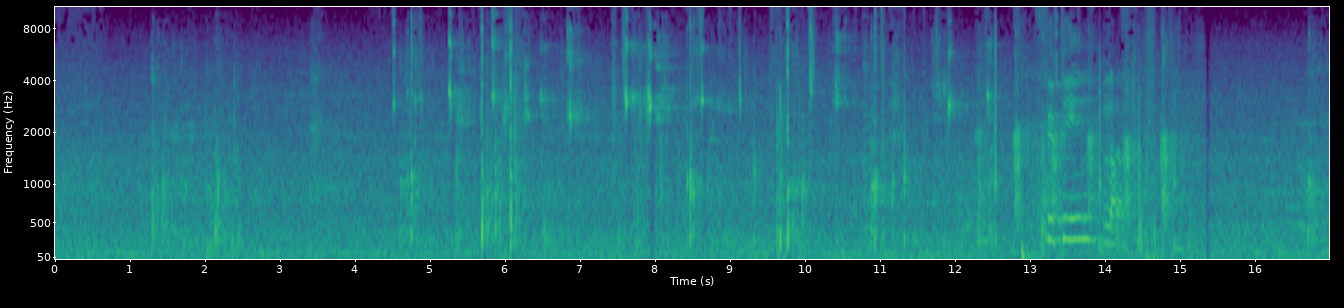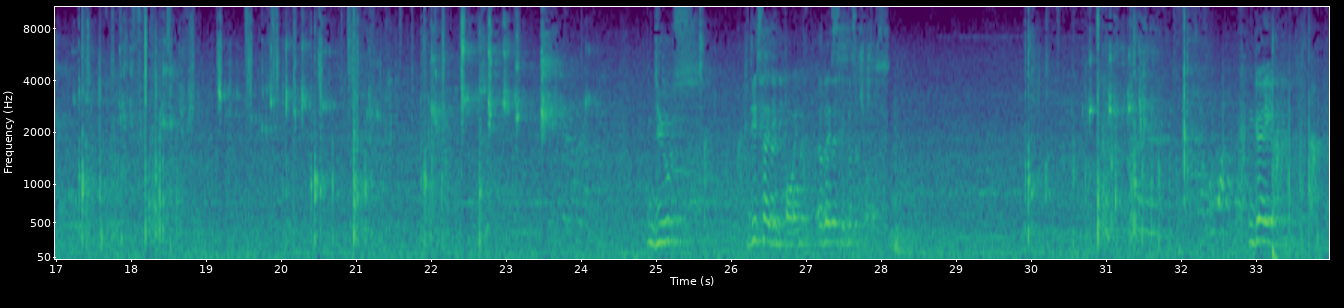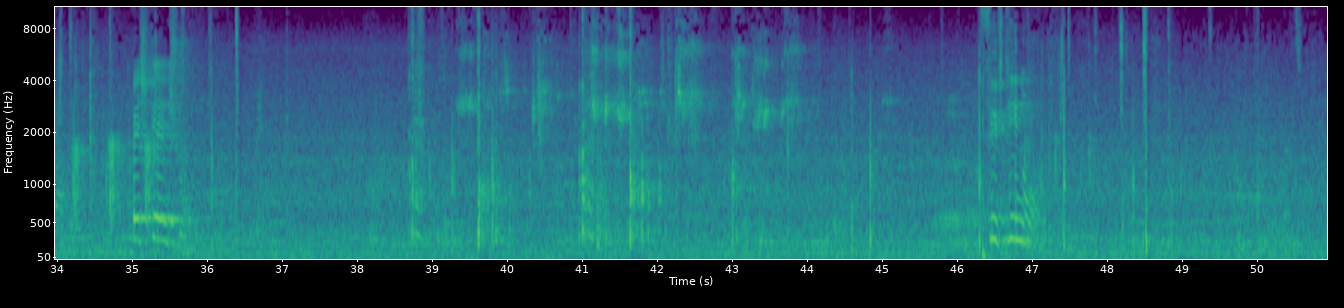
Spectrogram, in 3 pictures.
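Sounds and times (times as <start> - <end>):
shoes squeaking on court: 4.4 - 15.1, 16.6 - 24.4, 29.9 - 36.8, 38.6 - 45.3, 46.2 - 50.2
tennis ball bouncing: 4.5 - 15.0, 16.7 - 23.8, 29.9 - 36.5, 38.7 - 44.0
racket hitting tennis ball: 4.6 - 15.0, 16.7 - 23.7, 29.9 - 35.3, 38.7 - 44.0.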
